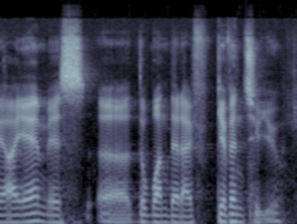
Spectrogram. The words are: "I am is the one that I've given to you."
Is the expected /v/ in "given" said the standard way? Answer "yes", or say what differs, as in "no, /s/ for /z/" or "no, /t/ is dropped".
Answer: yes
